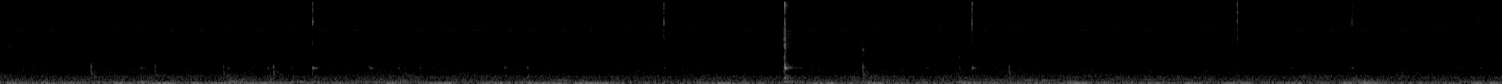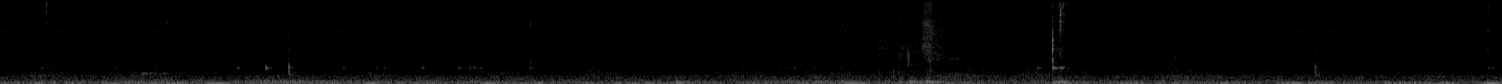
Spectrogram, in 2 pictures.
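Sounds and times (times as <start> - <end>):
low background hum: 0.0 - 30.0
lock-picking metallic clicks: 7.8 - 10.2, 25.2 - 26.4.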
